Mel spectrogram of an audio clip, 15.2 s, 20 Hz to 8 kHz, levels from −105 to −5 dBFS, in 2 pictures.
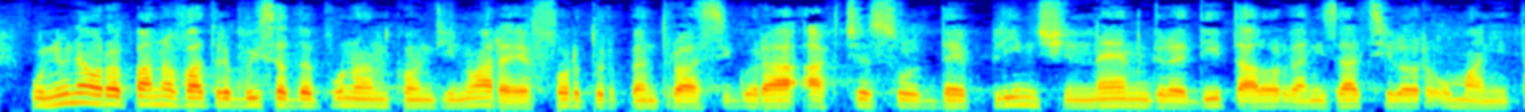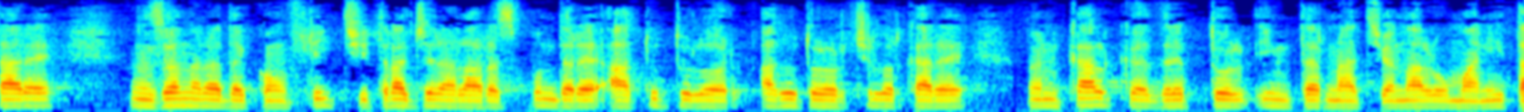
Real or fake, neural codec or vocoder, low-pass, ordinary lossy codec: real; none; none; none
